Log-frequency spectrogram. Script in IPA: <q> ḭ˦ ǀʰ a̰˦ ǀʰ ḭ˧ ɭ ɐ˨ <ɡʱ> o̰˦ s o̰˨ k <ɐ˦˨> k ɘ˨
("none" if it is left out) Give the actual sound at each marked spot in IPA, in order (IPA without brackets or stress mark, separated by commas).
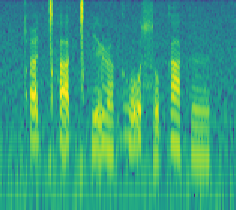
qʼ, ɡʱ, a˦˨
